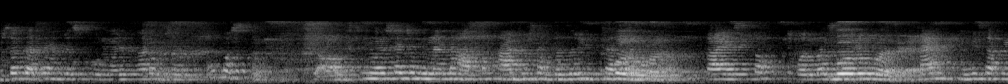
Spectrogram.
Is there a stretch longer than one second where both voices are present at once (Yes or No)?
No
